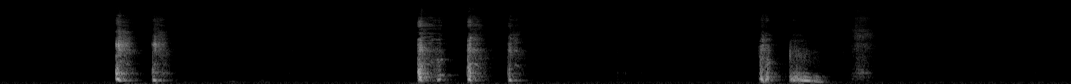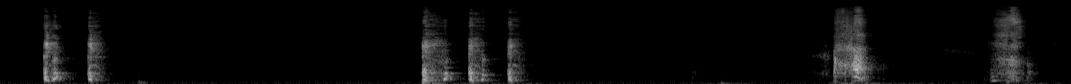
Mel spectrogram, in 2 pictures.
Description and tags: Different types of coughs from clearing throat to splutter.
